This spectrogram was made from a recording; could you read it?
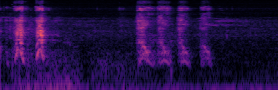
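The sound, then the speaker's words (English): A person imitates a dog barking with harsh, raspy vocal bursts: two quick yaps, a short pause, then a rapid run of four or five more, moderately loud. “So this is this noise, those dog noises, that's a person.”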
